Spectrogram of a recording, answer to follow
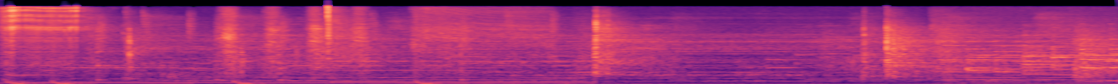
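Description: Background music over the crackle of a MIG welding torch working on thin car-body sheet steel, with a few sharp spitting pops.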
